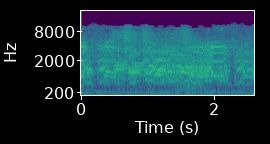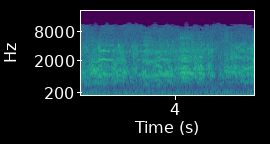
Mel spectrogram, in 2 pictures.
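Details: A large flock of geese at Oby, Norfolk, UK, honking together in a dense, continuous chorus of overlapping nasal calls, with no gaps across the whole stretch.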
